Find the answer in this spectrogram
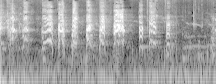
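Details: Decoy red junglefowl calling: a fast run of about a dozen loud, harsh, clucking notes in uneven rhythm, several per second, with a quieter, broken tail of clucks toward the end.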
